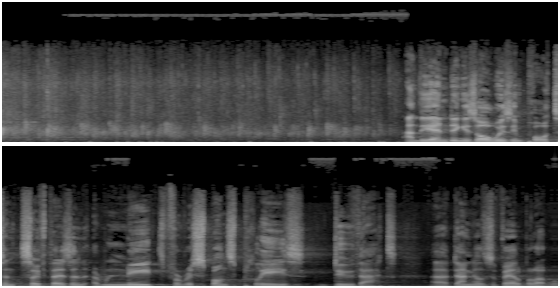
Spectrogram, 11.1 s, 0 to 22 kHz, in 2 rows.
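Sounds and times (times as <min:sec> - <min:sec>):
audience applause: 0:00.0 - 0:04.1
speech: 0:04.1 - 0:11.1.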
